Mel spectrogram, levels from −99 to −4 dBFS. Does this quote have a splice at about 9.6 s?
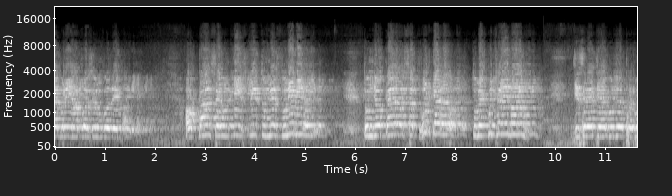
yes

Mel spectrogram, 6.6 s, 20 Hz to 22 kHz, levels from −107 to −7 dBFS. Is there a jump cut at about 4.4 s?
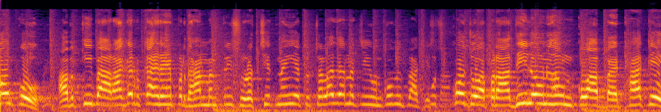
yes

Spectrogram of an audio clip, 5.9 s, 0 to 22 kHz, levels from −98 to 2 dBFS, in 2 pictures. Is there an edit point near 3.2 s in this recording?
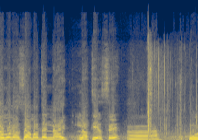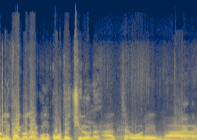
no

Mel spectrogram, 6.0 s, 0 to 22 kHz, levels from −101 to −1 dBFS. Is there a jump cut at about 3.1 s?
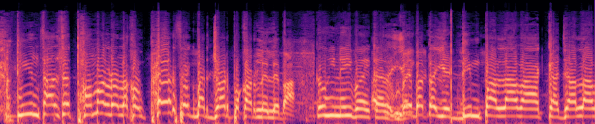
yes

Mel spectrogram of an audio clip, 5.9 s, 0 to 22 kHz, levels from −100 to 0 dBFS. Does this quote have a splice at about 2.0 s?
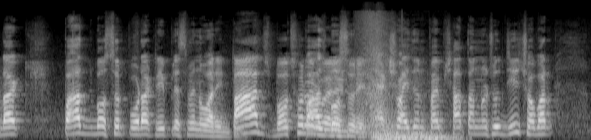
no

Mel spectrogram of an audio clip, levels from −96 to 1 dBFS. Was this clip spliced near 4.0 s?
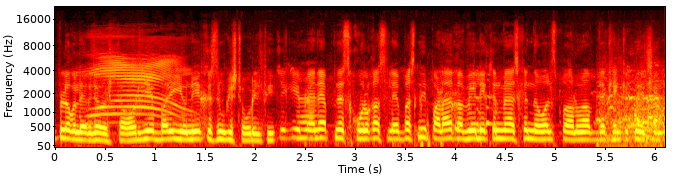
no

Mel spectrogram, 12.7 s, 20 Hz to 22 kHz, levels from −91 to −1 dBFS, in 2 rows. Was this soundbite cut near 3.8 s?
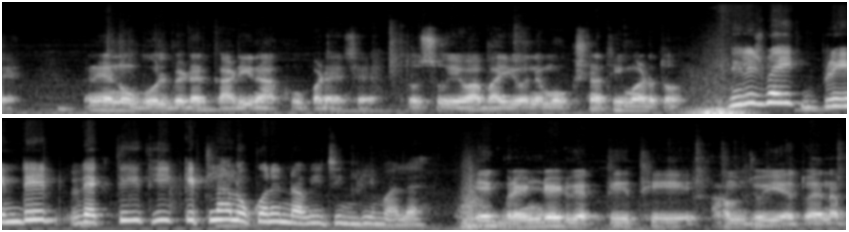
no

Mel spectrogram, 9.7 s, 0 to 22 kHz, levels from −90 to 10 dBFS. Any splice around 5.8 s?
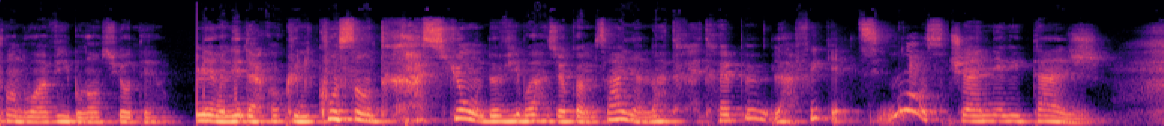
no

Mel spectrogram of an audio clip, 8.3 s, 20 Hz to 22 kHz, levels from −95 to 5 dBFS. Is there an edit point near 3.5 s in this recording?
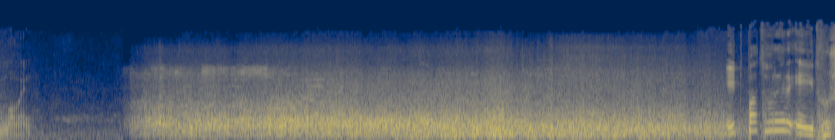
no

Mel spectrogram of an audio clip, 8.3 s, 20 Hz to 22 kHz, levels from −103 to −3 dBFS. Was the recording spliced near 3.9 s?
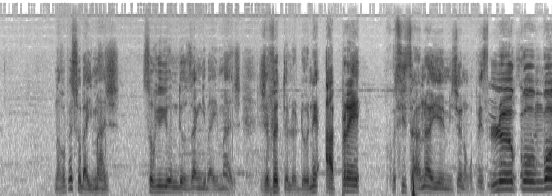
no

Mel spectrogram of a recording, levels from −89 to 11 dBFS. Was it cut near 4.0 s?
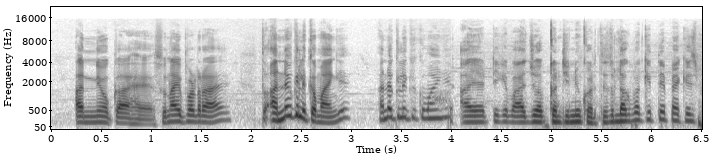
yes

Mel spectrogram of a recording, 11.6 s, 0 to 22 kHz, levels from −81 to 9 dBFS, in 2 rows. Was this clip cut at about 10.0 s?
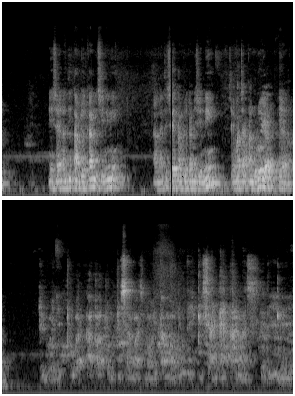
no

